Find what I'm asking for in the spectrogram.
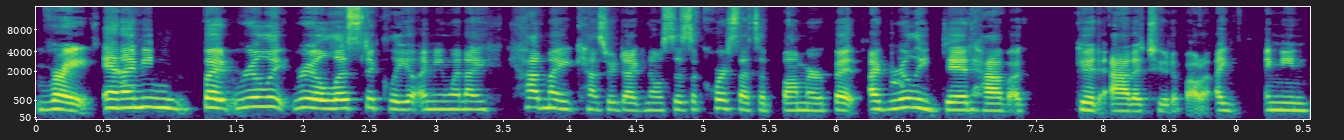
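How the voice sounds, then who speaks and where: A woman with a North Dakota accent, fairly high pitch and a dark, mellow tone, at a moderate pace with ordinary pitch variation and hardly any pauses. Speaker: interior designer. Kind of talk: casual interview chat. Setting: live video stream. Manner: halting, many fillers.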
